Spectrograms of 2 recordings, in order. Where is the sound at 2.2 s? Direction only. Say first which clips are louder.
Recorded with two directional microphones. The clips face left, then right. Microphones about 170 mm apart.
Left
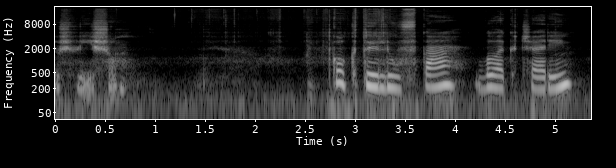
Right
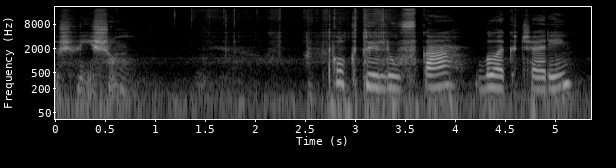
Left 5 dB; 75° right (ahead or behind).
